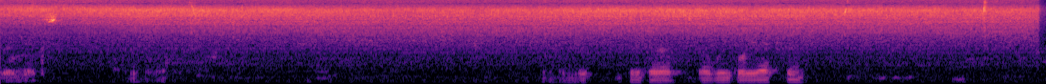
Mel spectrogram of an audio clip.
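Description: An airbrush sprays white paint onto the eye of a Bogart portrait, producing a faint, steady high hiss that runs throughout, with someone speaking softly over it.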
